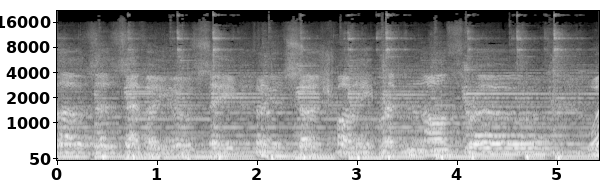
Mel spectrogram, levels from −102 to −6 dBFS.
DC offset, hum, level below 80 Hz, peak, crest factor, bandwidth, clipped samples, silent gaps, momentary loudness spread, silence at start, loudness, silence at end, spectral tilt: under 0.1%; none; -24 dBFS; 0 dBFS; 16 dB; over 20 kHz; under 0.1%; none; 4 LU; 0 s; -17 LUFS; 0 s; -6 dB/octave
